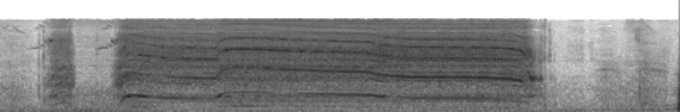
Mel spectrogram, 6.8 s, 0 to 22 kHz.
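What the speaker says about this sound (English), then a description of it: "Let me pre-drill that." A cordless power drill pre-drills wood for 2.5 inch exterior deck screws on rustic furniture legs, a close whining spin of about four seconds that shifts pitch as the bit bites in, with brief handling noise before and after.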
